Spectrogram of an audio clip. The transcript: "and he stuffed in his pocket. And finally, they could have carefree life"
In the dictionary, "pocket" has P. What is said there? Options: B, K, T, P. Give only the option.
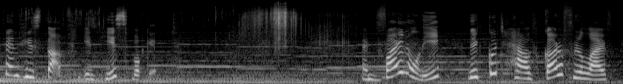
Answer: B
